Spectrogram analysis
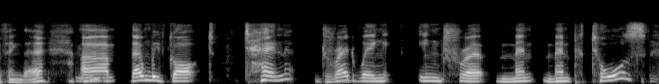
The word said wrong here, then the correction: Interemptors: Oh, the interemptors. – The interemptors. Yeah. Okay, that's how you pronounce it.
